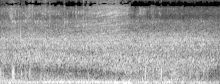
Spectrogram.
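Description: Steady outdoor background noise with a low rumble that eases a little past the middle.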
